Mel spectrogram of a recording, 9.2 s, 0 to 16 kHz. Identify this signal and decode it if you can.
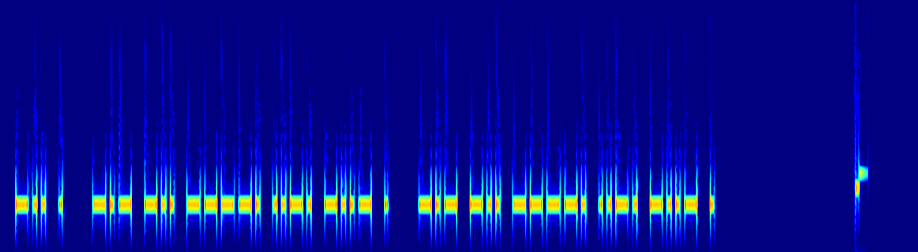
Morse code, heard as a keyed tone, about 28 wpm, 700 Hz. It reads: DE KD9FXE KD9FXE
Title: SOTA QSO Practice 28wpm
